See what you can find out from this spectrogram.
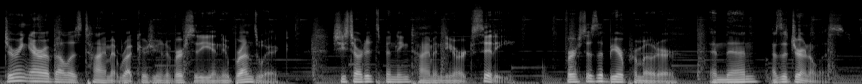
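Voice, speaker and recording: A man hosting a podcast, introducing a guest in measured narration and then interviewing her with brief murmured acknowledgments. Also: on the low side, lively intonation, creaky, soft background music. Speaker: podcast host.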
